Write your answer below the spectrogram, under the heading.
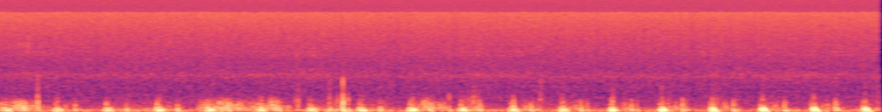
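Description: Human heartbeat picked up close against the chest: a regular run of low, dull thumps, about two a second. At times a hazier rumble swells over the beats as the chest is pressed in.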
